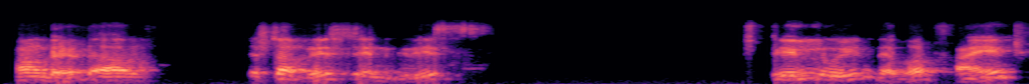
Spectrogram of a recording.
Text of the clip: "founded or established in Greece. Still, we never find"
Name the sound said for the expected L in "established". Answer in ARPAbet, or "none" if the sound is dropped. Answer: none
